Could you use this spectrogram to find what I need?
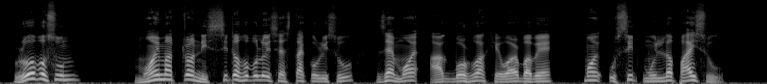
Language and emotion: Assamese, disgusted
